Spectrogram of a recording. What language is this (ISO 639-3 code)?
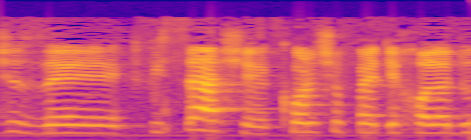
heb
